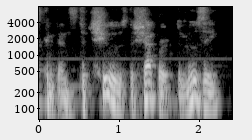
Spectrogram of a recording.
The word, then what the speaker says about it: Dumuzi: Here, Inanna is convinced to choose the shepherd, Dumuzi, sometimes pronounced Dumuzid, over the farmer.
